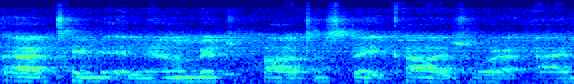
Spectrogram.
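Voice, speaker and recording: A woman with an American accent speaks at a fairly quick pace in a very deep, low pitch with monotone, flat intonation. Audible room echo and noticeable background noise surround her voice. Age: 60s. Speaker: college graduate. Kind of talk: interview. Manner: halting, many fillers.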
